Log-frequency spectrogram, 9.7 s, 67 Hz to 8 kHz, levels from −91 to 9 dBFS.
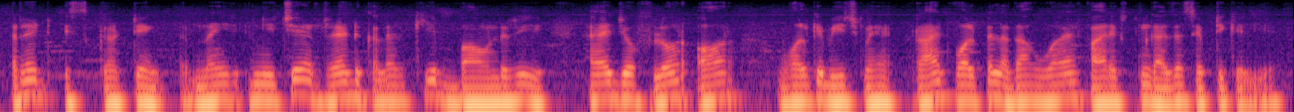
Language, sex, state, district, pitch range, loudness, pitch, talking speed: Hindi, male, Uttar Pradesh, Lucknow, 100-115 Hz, -16 LUFS, 105 Hz, 165 wpm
